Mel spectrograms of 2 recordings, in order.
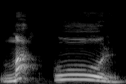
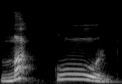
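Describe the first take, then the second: No difference in how they are said.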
